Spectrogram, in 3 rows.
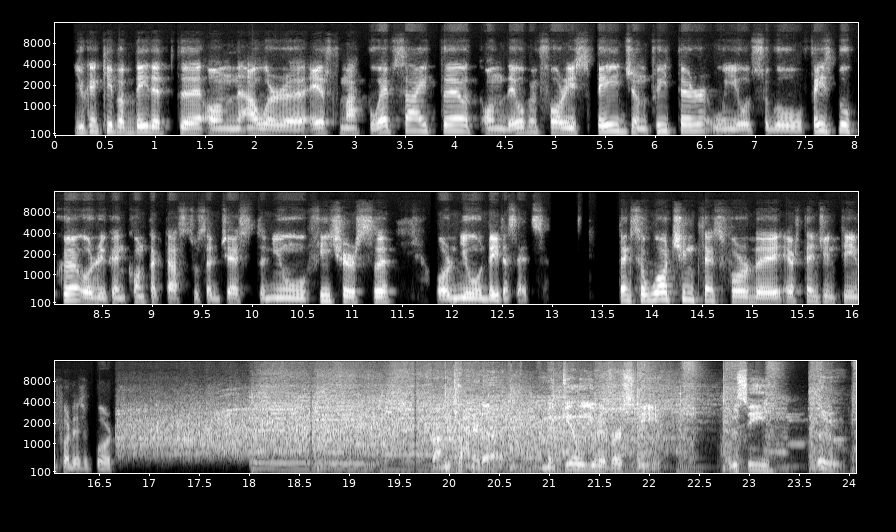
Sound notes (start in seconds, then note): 16.6 applause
